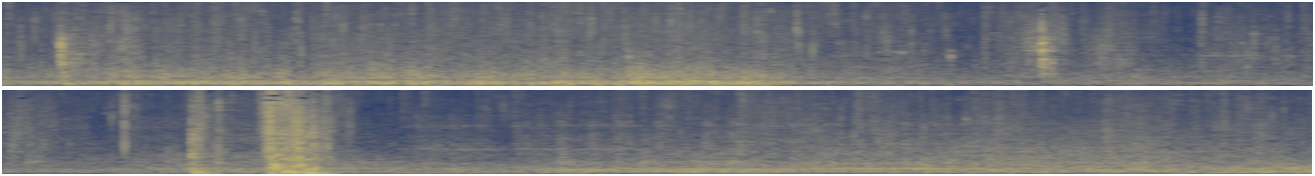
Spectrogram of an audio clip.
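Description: Footsteps crunch on stony ground.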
